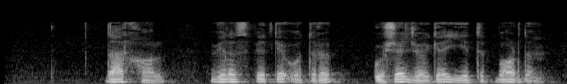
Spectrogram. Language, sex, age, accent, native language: Uzbek, male, 19-29, Surxondaryo, Uzbek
